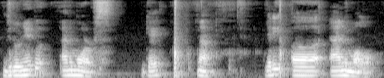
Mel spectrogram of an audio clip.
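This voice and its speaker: A man's voice: medium pitch, fairly even intonation, measured pace, dark tone, reverberant, muffled recording, a little hiss or hum. A man teaching English pronunciation in a casual, joking lesson, drilling words for a partner to repeat.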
